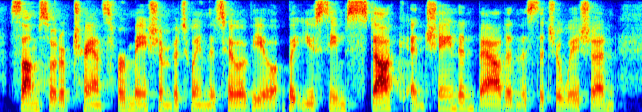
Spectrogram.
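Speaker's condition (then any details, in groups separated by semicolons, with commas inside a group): No condition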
